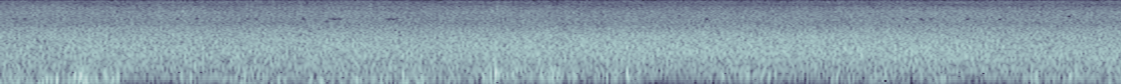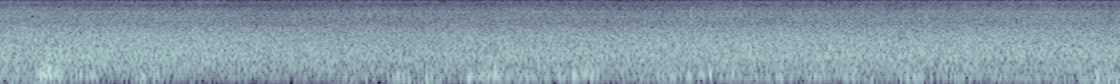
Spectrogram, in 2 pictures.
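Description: Wind buffets outdoors in low gusts.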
